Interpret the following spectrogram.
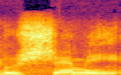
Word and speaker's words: Buscemi: Buscemi if Steve Buscemi is in there that would be everybody whose last name ends with an I pronounced as an E I can think of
